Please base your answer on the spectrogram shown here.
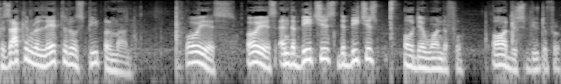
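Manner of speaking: rusty put-on Caribbean accent. Speaker decides to try out an accent mid-talk: rusty caribbean accent. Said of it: "try out my rusty Caribbean accent".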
